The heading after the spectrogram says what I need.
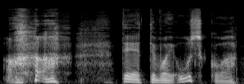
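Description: A man reading aloud voices a showy, chattering merchant's wife who speaks Finnish with a foreign lilt, rattling on in a lively, theatrical way. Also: on the low side, husky, no echo, clean studio sound, voice pushed up, full character voice. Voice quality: foreign-sounding Finnish, chirpy and lilting.

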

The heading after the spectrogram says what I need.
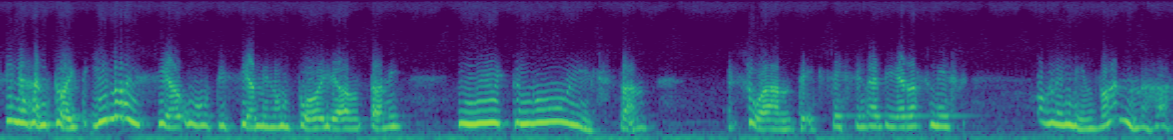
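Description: A woman's voice: sits high, animated. A frail confused old mother. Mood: confused tender. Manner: wavering, forgetful, tearful. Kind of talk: vintage radio drama acting. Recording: tinny old radio broadcast recording.

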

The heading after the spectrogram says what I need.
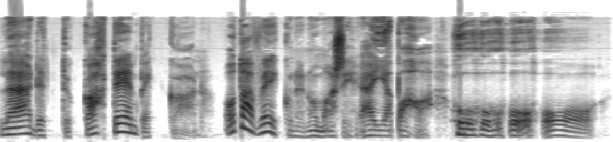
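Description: Man putting on a loud jovial backwoods man. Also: medium pitch, sing-song, breathy edge, no echo, studio quality, full character voice. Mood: mocking. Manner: boisterous, teasing, laughing.

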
